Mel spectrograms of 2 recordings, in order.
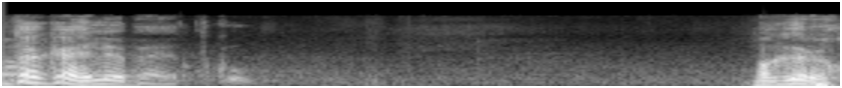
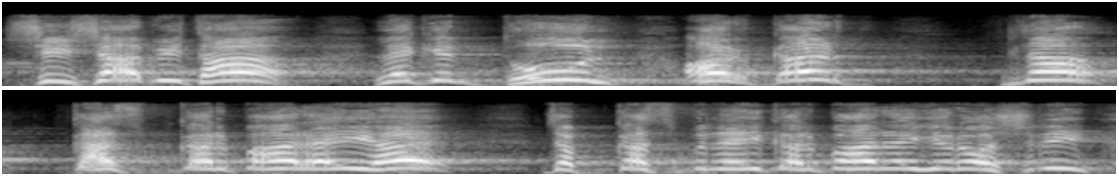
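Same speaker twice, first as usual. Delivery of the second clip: fiery preaching; 6 semitones higher than usual. Acted. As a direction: preach it out to the whole gathering, full force. Preacher builds to full force. (जोशीला ऊँची आवाज़ में प्रवचन)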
